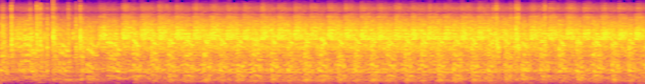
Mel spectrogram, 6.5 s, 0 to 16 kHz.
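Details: Morbark 2400XL track chipper's 4BT diesel, bought at auction sight unseen, cranked with battery jumped to ignition: the starter cranks at a steady rhythm for several seconds but it never catches; no fuel reaching the injectors, checked at a cracked injector line.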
